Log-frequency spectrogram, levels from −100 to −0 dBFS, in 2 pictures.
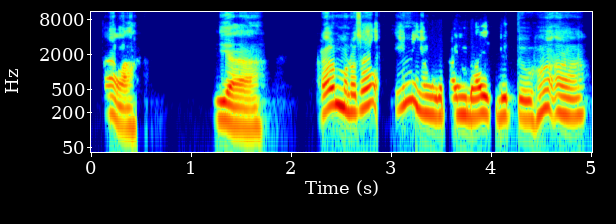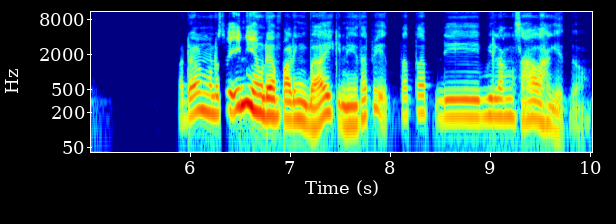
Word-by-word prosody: Salah, 125 -12 -2 0.8
iya. 150 -4 +4 0.8
Padahal 230 +7 +4
menurut 210 -5 +5
saya 275 +4 +4 0.2
ini 300 +7 +1
yang 195 -2 0
udah 180 - +2
paling 185 +1 +2
baik 180 +2 +5
gitu 170 -2 0
heeh. 195 -1 0 1.1
Padahal 195 +4 -4
menurut 200 -3 -4
saya 210 - -3
ini 285 +2 +6
yang 210 - +3
udah 180 - +6
yang 175 - -7
paling 155 -1 -3
baik 185 +11 -2
ini, 130 0 -3
tapi 175 +9 -10 0.3
tetap 195 +3 -12
dibilang 170 +1 -6
salah 155 -3 -7
gitu. 115 -2 -15
180 Hz, 160 wpm, -20 LUFS, 165-200 Hz, 1.1 s, ini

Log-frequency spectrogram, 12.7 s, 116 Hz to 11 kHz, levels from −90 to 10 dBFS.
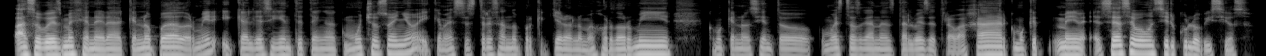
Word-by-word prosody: a 120 - +6
su 120 -1 +4
vez, 120 +1 +6
me 130 0 +6
genera 110 -3 +1
que 105 - -4
no 115 +1 0
pueda 125 0 +4
dormir 115 - -1
y - - -7
que 115 - -3
al 110 - -1
día 110 +1 0
siguiente 115 -1 -2
tenga 105 -1 -2
con 95 +2 -6
mucho 115 +5 0
sueño 145 +3 +1
y - - -4
que 100 - -7
me 95 - -3
esté 110 -1 -5
estresando 115 0 -3
porque - - -10
quiero 110 -4 -1
a - - -4
lo 100 -1 -3
mejor 105 +2 -3
dormir, 130 +5 +3 0.4
como 115 -1 -8
que 110 - -6
no 110 0 -4
siento 105 -3 -4
como 100 +3 -5
estas 110 -1 -4
ganas 105 -1 -3
tal 100 0 -5
vez 105 0 -1
de 100 - -3
trabajar, 125 +10 +1
como 110 -1 -3
que 115 - -2
me 120 0 +3
se 140 +5 +4
hace 140 +3 +5
un 140 -1 +5
círculo 130 -4 0
vicioso. 95 +2 -6
110 Hz, 225 wpm, -21 LUFS, 105-125 Hz, 0.4 s, a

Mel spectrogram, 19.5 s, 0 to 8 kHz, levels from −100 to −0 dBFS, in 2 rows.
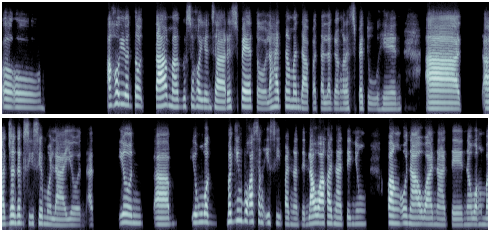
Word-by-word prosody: oo. 200 -2 -2 1.8
Ako 275 +4 +2
'yon, 260 -3 0
to 240 -2 -1 0.2
tama 225 -2 +6
gusto 215 +2 -9
ko 210 -1 -2
'yon, 195 -1 -6
sa 175 -3 +2
respeto 200 -4 0
lahat 195 +6 -2
naman 200 -2 -3
dapat 160 0 -4
talagang 155 -1 -7
respetuhin 145 -2 -8 0.5
at, 160 -1 +7 0.4
ah, 170 0 +2
diyan 205 +2 0
nagsisimula 175 -6 -4
'yon 150 -1 -10
at - - -10 0.5
'yon, 205 -2 -2 0.2
ah, 165 0 +3 0.4
'yong 215 +1 -4
'wag 225 -2 +1 0.3
maging 250 +3 -2
bukas 240 -1 +2
ang 225 - -4
isipan 190 -4 -8
natin 155 0 -9
lawakan 190 +1 +5
natin 170 0 -5
'yong 175 0 -14 0.4
pang-unawa 175 -4 +2
natin 155 -1 -6
na, 160 - -5
wang 160 0 -5
180 Hz, 115 wpm, -23 LUFS, 160-205 Hz, 1.8 s, at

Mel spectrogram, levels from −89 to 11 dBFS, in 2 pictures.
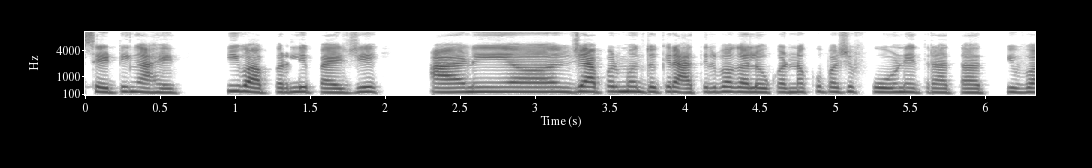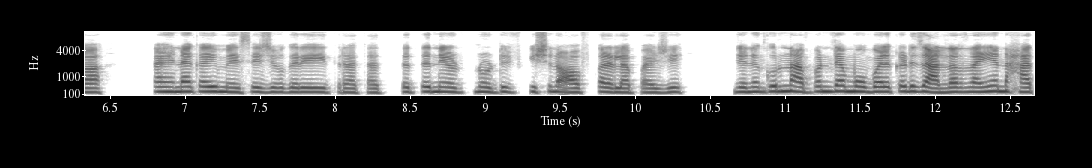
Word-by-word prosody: setting 240 +1 -1
आहे 205 -1 -1
ती 275 +8 -5
वापरली 225 -1 +1
पाहिजे 210 +3 0 0.4
आणि 230 +2 +3
अ, 235 0 +2
जे 255 - +3
आपण 245 +1 +2
म्हणतो, 240 -2 +1
की 245 - -3
रात्री 225 0 0
बघा 235 -1 0
लोकांना 220 0 -2
खूप 250 -2 -7
असे 240 +2 -3
फोन 225 0 0
येत 215 -1 -5
राहतात 200 -1 -4
किंवा 220 -1 0 0.4
काही 245 0 +2
ना 250 - +4
काही 255 0 +2
मेसेज 225 -2 0
वगैरे 220 0 0
येत 215 -1 -4
राहतात 200 -1 -5
तर - - -1
ते 245 - +2
नेट 235 -2 +1
नोटिफिकेशन 235 +2 -3
ऑफ 210 -4 +1
करायला 220 -2 +2
पाहिजे, 205 +1 -2 0.4
जेणेकरून 240 +4 +2
आपण 250 +1 +2
त्या 270 0 +3
मोबाईलकडे 250 +1 +3
जाणार 230 -2 +5
नाही 230 +2 +3
आणि 260 - +4
हात 225 0 +4
230 Hz, 200 wpm, -24 LUFS, 215-245 Hz, 0.4 s, जाणार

